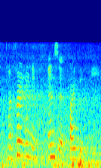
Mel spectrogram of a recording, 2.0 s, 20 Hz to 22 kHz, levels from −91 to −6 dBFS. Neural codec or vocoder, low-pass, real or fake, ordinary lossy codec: none; none; real; none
